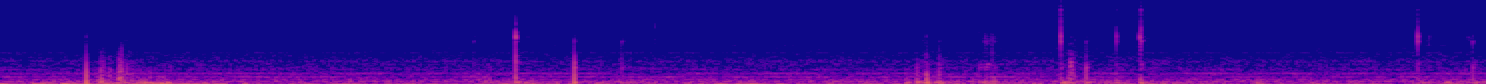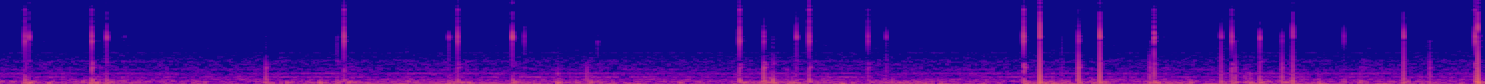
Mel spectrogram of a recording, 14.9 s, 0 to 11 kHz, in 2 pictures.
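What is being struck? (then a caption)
Small metal and plastic microphone capsules on a handheld recorder. Long acrylic nail tips tap on the tops of the two small hollow metal and plastic microphone capsules of a Tascam DR-40 recorder. Quiet, sharp, bright clicks with very short decay sound in irregular bursts over a steady low hum.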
